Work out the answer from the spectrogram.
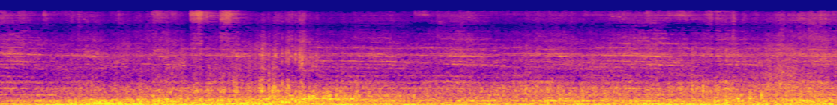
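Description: Union Pacific container freight train rolling past: a steady, loud rumble of steel wheels on rail, with a faint high wheel squeal.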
